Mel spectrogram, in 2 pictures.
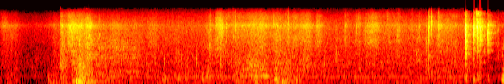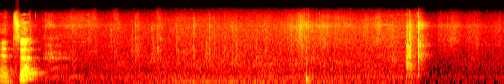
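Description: Small metal parts click and scrape as a lens is unscrewed by hand.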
